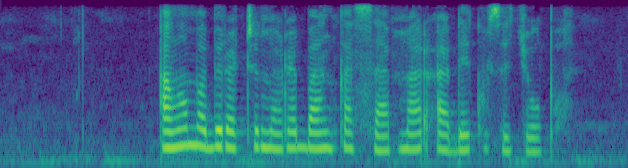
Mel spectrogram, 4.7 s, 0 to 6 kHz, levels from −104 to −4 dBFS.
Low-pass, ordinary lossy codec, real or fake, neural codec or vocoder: 5.4 kHz; none; fake; codec, 16 kHz, 4 kbps, FunCodec, trained on LibriTTS, 50 frames a second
